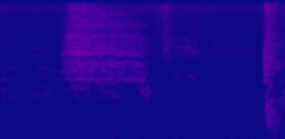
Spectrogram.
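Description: A woman's single soft breath out, about half a second long and starting about half a second in, from the effort of a lunge lift. Otherwise near silence.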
